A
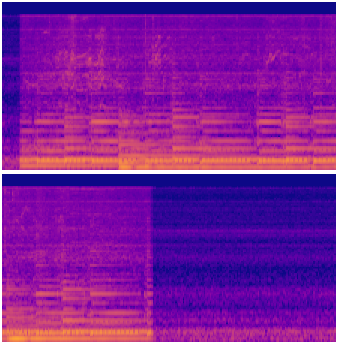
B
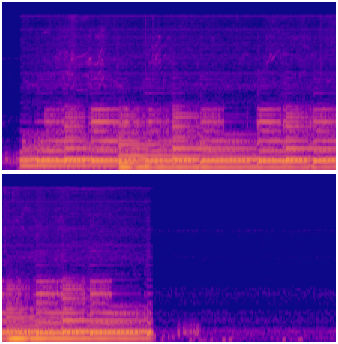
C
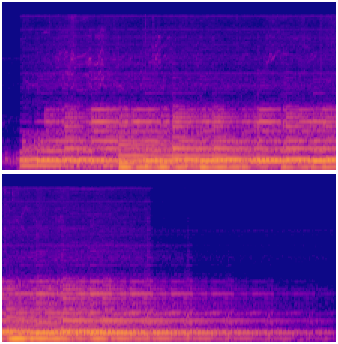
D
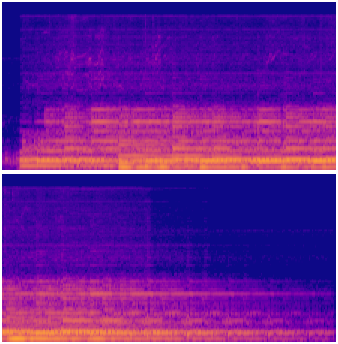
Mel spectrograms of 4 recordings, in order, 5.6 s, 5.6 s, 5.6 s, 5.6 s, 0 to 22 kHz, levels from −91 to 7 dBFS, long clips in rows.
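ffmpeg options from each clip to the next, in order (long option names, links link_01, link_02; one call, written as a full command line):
ffmpeg -i in.wav -af "afwtdn=0.0251" out.wav
ffmpeg -i in.wav -filter_complex "[0:a]asplit=2[link_01][link_02];[link_02]adelay=338,lowpass=frequency=2200:poles=1,volume=-3dB,asplit=2[link_03][link_04];[link_04]adelay=338,lowpass=frequency=2200:poles=1,volume=0.53,asplit=2[link_05][link_06];[link_06]adelay=338,lowpass=frequency=2200:poles=1,volume=0.53,asplit=2[link_07][link_08];[link_08]adelay=338,lowpass=frequency=2200:poles=1,volume=0.53,asplit=2[link_09][link_10];[link_10]adelay=338,lowpass=frequency=2200:poles=1,volume=0.53,asplit=2[link_11][link_12];[link_12]adelay=338,lowpass=frequency=2200:poles=1,volume=0.53,asplit=2[link_13][link_14];[link_14]adelay=338,lowpass=frequency=2200:poles=1,volume=0.53[link_15];[link_01][link_03][link_05][link_07][link_09][link_11][link_13][link_15]amix=inputs=8:normalize=0" out.wav
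ffmpeg -i in.wav -af "aecho=1:1:482:0.299" out.wav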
